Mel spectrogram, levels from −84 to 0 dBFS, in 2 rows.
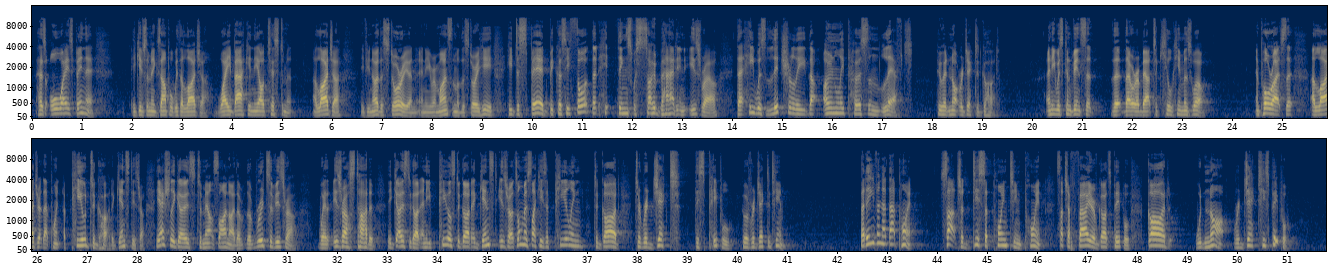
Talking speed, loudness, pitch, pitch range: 170 wpm, -27 LUFS, 145 Hz, 125-175 Hz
